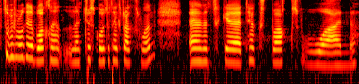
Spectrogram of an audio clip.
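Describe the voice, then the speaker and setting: Tutorial presenter, female, notably high pitch, unhurried pace, informal and hesitant, repeats each step. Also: steady tone, a bit bright. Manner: hesitant, repeats instructions as she goes.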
